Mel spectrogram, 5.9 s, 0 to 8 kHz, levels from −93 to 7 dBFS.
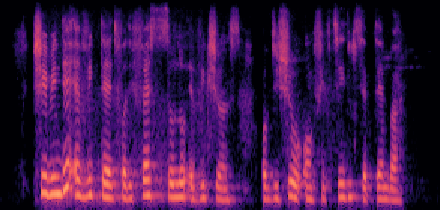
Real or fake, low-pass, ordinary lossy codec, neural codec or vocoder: real; 7.2 kHz; Opus, 32 kbps; none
